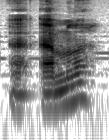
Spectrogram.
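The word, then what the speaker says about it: Emlagh: the U one emla okay so spell like this em l a g h but the GH is silent so that that that's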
